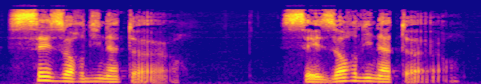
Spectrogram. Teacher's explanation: you should make the liaison between S and O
